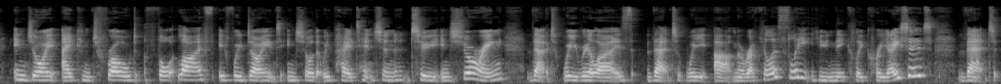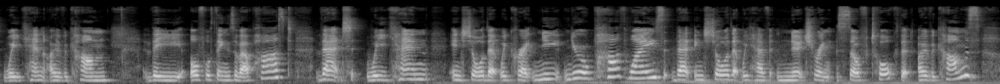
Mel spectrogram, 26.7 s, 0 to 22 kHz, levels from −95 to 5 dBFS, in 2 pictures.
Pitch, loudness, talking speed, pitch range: 200 Hz, -21 LUFS, 120 wpm, 185-230 Hz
